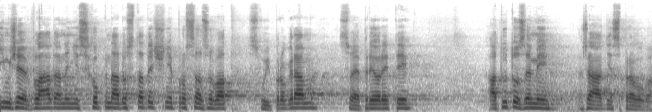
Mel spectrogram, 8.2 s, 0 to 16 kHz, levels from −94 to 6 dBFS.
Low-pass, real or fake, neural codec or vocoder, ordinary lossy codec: 14.4 kHz; fake; vocoder, 44.1 kHz, 128 mel bands, Pupu-Vocoder; MP3, 96 kbps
